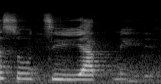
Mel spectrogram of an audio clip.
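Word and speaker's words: Sujiatmi: Kalau dulu namanya Suji, tulisannya Suji Jatmi ya Bapak, tapi bacanya Sujiyatmi.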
